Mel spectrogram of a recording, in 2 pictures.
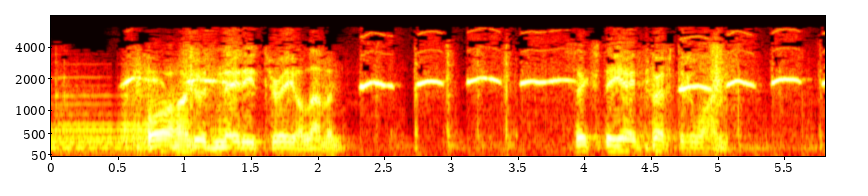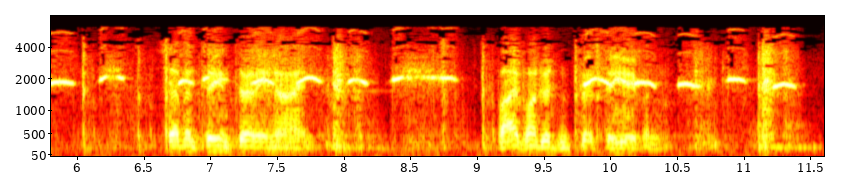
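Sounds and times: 
person whistling thin eerie high-pitched tune: 0.5s - 1.3s, 2.3s - 4.0s, 4.7s - 7.2s, 7.7s - 8.9s, 9.9s - 11.5s
speech: 1.4s - 2.3s, 3.9s - 5.3s, 6.7s - 8.1s, 9.2s - 10.5s.

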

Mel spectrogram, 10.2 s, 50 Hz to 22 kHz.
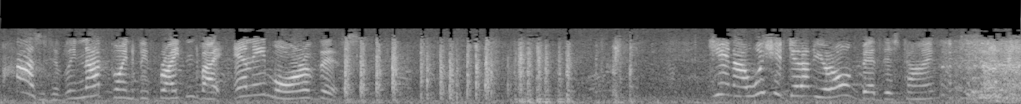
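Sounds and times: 
speech: 0.4s - 3.7s, 7.1s - 10.2s
rapid uneven sharp knocks on a door: 3.5s - 5.8s
laughter: 9.4s - 10.2s.

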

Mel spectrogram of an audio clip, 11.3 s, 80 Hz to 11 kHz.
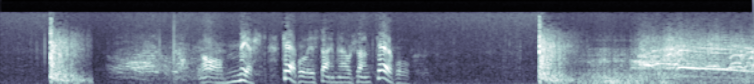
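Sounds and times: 
quiet rumbling noise: 0.0s - 11.2s
loud gunshot fired at a powder load: 0.7s - 1.4s, 8.1s - 10.1s
speech: 3.0s - 6.2s.

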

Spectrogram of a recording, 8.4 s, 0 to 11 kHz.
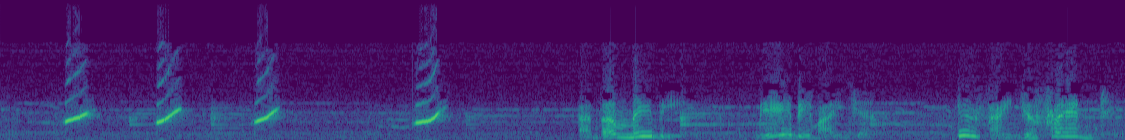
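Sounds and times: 
short rising human whistling signal: 0.5s - 2.2s, 3.1s - 3.4s
speech: 4.4s - 8.4s.

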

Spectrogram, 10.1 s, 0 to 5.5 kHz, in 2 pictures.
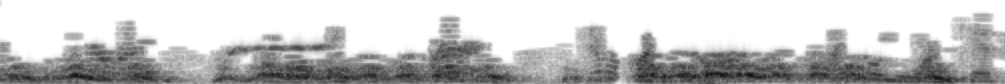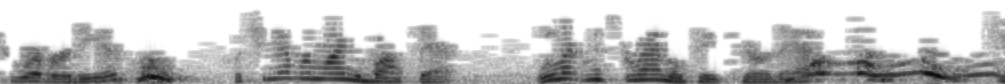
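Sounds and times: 
dog barking: 0.0s - 4.9s, 5.7s - 6.0s, 9.1s - 10.0s
speech: 4.8s - 10.0s.

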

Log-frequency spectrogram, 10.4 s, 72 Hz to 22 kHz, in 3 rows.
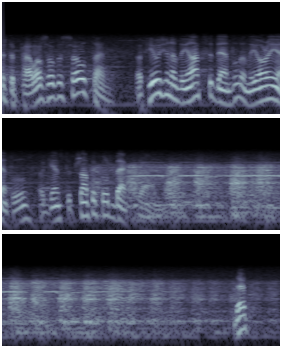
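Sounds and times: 
speech: 0.0s - 5.9s, 9.9s - 10.2s
train carrying tobacco rumbling past in Sumatra: 2.8s - 10.4s
rhythmic clacking of train wheels: 4.5s - 10.4s
thin sustained train whistle tone and sharp whistle burst: 4.6s - 10.0s.

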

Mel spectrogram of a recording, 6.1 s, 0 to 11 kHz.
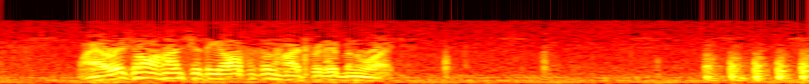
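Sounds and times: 
speech: 0.6s - 3.1s
knocking on a front door: 5.3s - 6.0s.

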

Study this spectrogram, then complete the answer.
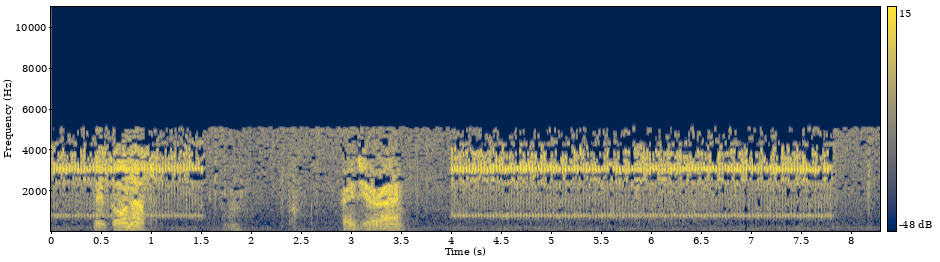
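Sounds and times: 
telephone ringing unanswered: 0.0s - 1.6s, 4.0s - 7.9s
speech: 0.4s - 1.1s, 2.9s - 3.6s.

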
